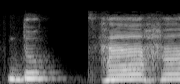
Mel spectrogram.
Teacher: துக்க வந்து செகண்ட் க மகாபிராண தொண்டையிலிருந்து வரணும்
